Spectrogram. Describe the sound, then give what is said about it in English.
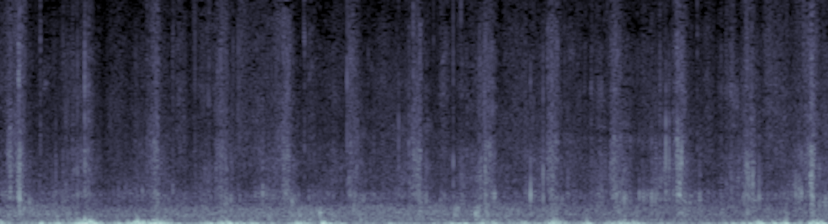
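Footsteps of a person walking for health: many soft, low thuds in a steady, even rhythm, heard alone without talk. “Just walking, walking for health.”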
